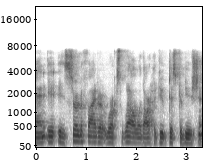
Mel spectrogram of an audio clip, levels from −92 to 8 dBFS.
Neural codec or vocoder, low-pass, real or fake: autoencoder, 48 kHz, 128 numbers a frame, DAC-VAE, trained on Japanese speech; 7.2 kHz; fake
